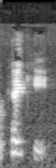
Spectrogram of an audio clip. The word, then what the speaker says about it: keiki: they say activities for keiki and that means cake is uh kids kids okay so you pronounce everything uh you pronounce every letter so k e i k i okay okay okay okay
